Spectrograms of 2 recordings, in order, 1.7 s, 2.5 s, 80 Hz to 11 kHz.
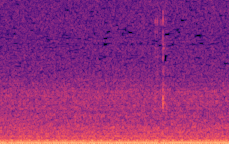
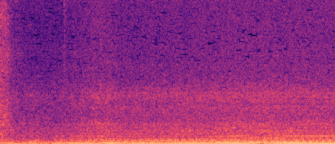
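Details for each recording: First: Suzuki Samurai SJ413 1300 (JA51) at first start after fitting a Toyota Corolla 3K-C 1.2L carburetor, choke on, fuel fed from a funnel: even, steady low hum with no misses or hunting. Runs pretty good; normal idle. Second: Suzuki Samurai/Jimny 1300 SJ413 JA51 just fitted with Toyota Corolla 3K-C 1.2L manual-choke carburetor replacing a Weber; cranks, catches and settles to steady even idle, deep smooth rumble, no knocks, runs well.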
